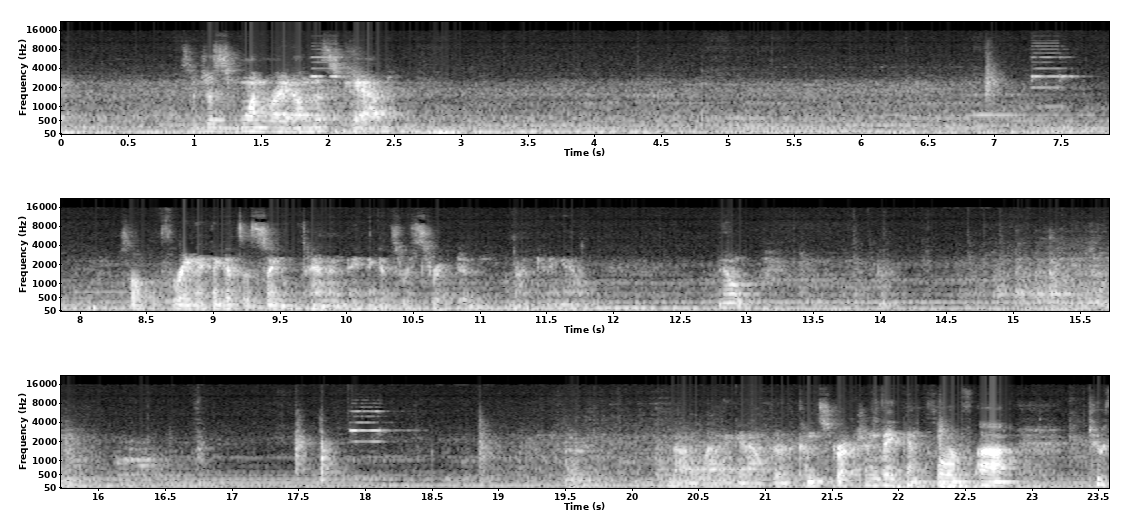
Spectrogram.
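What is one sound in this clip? An elevator hums steadily as it moves.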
